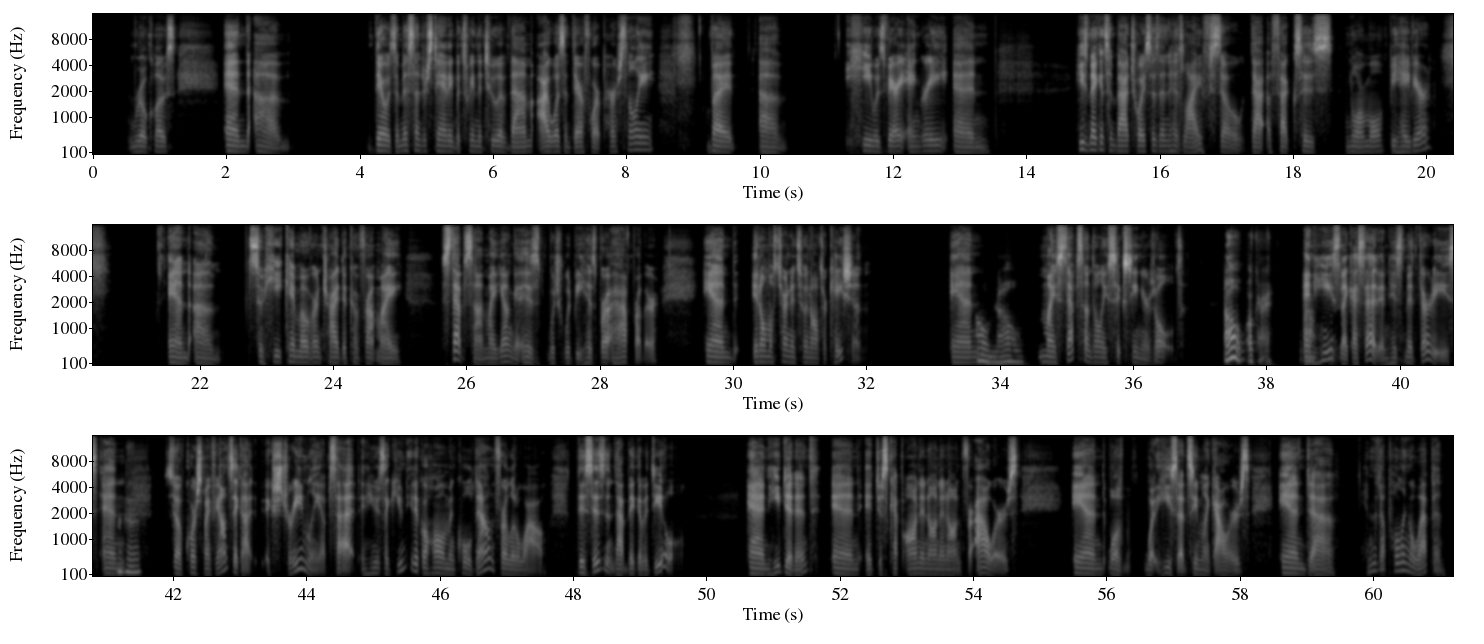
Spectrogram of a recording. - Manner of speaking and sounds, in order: other background noise
- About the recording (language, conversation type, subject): English, unstructured, How can I handle a recurring misunderstanding with someone close?
- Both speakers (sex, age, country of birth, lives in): female, 35-39, United States, United States; female, 50-54, United States, United States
